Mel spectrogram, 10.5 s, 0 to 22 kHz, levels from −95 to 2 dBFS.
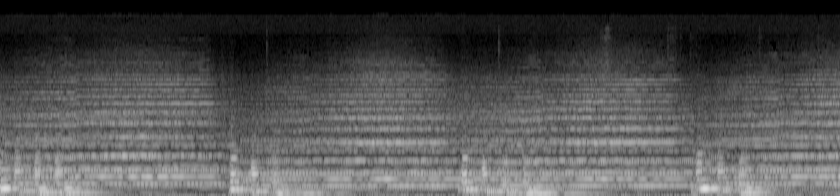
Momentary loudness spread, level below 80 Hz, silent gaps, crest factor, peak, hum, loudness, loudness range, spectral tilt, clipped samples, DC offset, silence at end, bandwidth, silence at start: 7 LU; -36 dBFS; none; 18 dB; -10 dBFS; none; -28 LUFS; 3 LU; -8 dB/octave; under 0.1%; under 0.1%; 0 s; 7.8 kHz; 0 s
